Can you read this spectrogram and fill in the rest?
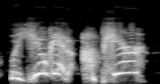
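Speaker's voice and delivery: impatient hiss, pitched way up. Narrator reading a character impatient for the narrator to climb up, hissing. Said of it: "he hissed".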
